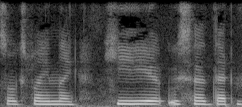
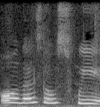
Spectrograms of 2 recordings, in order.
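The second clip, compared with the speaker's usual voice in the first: mock gushing; 6 semitones higher, 5 dB louder than usual. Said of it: "you were like".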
